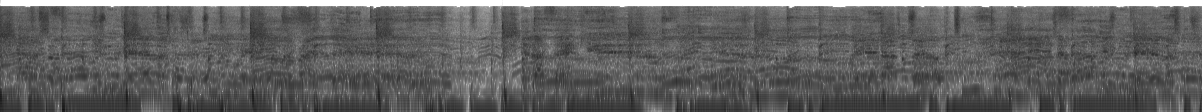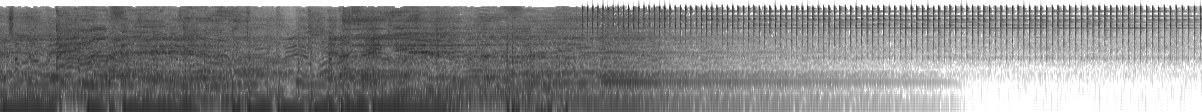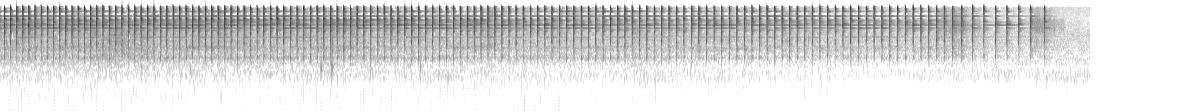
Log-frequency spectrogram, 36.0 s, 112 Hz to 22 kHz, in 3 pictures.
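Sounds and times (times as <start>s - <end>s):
bicycle freewheel hub clicking: 17.3s - 34.6s.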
